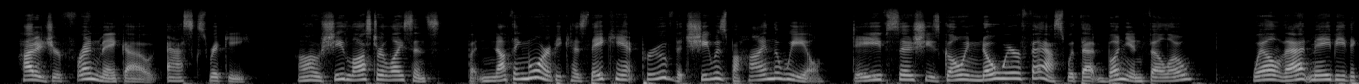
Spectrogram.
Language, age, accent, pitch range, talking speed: English, 50-69, American, 175-275 Hz, 180 wpm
